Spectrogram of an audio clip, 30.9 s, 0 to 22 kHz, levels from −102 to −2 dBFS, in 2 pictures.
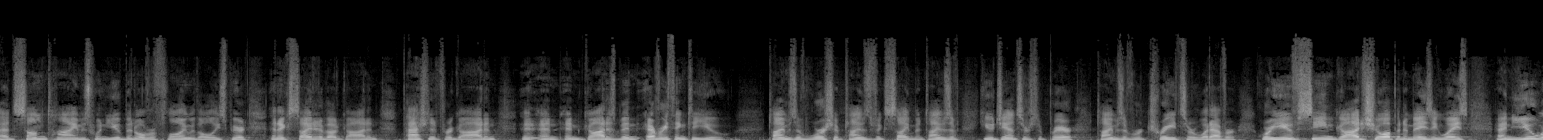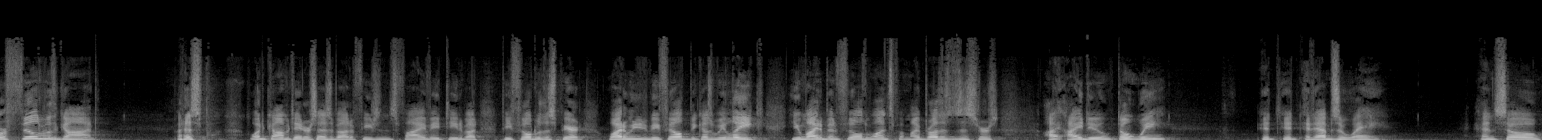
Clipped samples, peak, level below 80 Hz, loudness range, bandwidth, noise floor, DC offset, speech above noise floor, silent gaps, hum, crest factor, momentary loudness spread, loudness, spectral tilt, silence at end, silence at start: under 0.1%; -14 dBFS; -74 dBFS; 4 LU; 16 kHz; -76 dBFS; under 0.1%; 40 dB; none; none; 22 dB; 9 LU; -36 LUFS; -5.5 dB/octave; 0 s; 0 s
